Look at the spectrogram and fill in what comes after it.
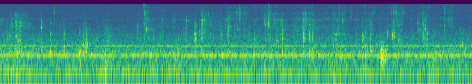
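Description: Close-up chewing of soft, creamy fettuccine Alfredo with the mouth closed: scattered small wet clicks and smacks of the mouth, with a fork working in the hollowed squash.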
